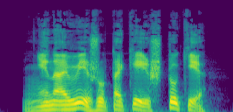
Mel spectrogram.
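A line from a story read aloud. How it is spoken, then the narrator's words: Grumbling. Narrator (Russian): проворчал один другому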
